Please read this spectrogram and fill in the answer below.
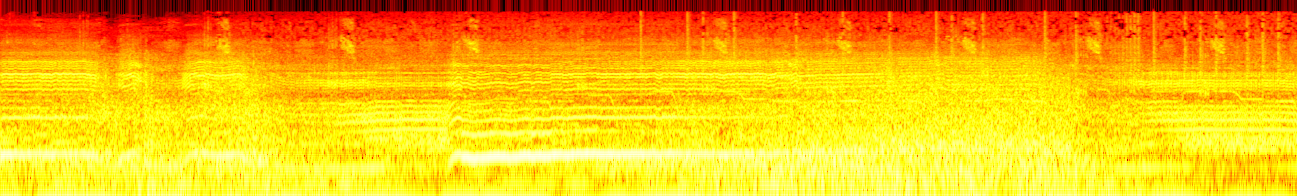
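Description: Small glow-fuel nitro engine of a Tamiya TNS-B RC truck running at high revs under varying throttle. It eases off about a second in, revs back up sharply about four and a half seconds in, and eases off again near the end. The engine is still being broken in and is not yet tuned.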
